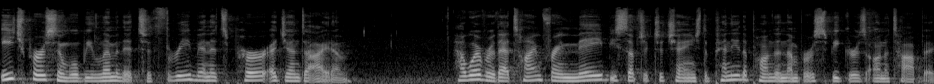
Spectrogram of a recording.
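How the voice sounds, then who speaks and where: She speaks in a normal speaking voice at a fairly low pitch, with ordinary pitch variation. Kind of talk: formal meeting announcements. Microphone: podium.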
